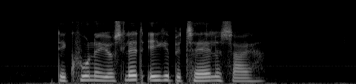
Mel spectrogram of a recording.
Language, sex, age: Danish, female, 35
